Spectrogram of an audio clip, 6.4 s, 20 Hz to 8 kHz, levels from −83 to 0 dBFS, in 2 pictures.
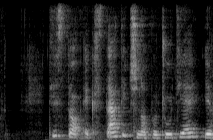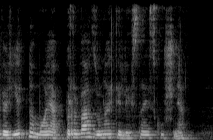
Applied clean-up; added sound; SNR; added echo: neural separator model SepFormer DNS4.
